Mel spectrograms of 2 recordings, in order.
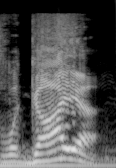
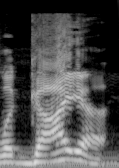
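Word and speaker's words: Legaia: It's Legaya. It's pronounced legaaya.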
